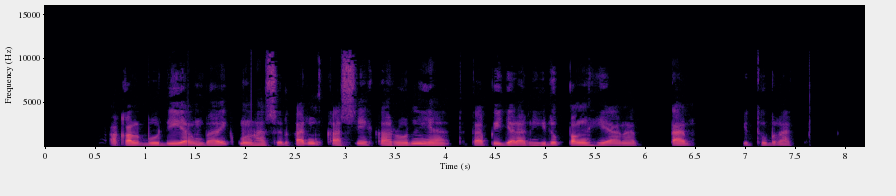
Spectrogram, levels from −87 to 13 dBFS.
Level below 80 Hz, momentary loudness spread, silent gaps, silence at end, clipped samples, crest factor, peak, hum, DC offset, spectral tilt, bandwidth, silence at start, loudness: -76 dBFS; 12 LU; 4.08-4.14 s, 5.20-5.24 s, 5.99-6.26 s, 6.53-6.97 s; 0.75 s; under 0.1%; 20 dB; -8 dBFS; none; under 0.1%; -5.5 dB/octave; 11.5 kHz; 0.65 s; -29 LUFS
